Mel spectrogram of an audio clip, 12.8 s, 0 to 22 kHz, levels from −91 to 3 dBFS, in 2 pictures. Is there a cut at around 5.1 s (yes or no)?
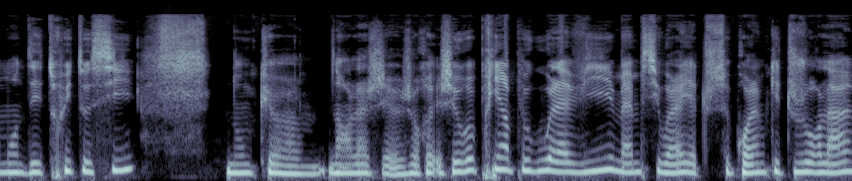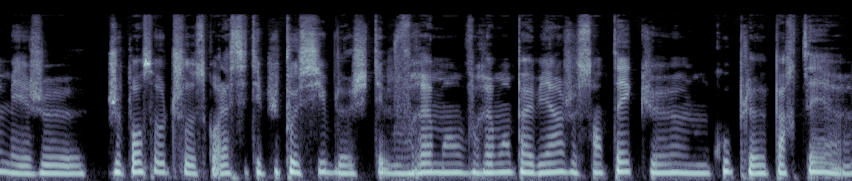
no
